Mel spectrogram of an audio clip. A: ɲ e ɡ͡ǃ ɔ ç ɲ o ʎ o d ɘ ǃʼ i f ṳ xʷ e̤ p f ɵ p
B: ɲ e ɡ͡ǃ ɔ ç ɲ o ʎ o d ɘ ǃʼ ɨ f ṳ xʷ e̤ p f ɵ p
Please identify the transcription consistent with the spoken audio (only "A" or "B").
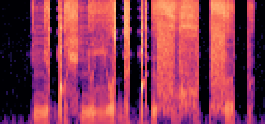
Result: B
